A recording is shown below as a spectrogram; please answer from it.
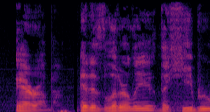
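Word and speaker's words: ערב: In Aramaic, the word used for mix is spelled Ain Resh Beit and pronounced Arab.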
